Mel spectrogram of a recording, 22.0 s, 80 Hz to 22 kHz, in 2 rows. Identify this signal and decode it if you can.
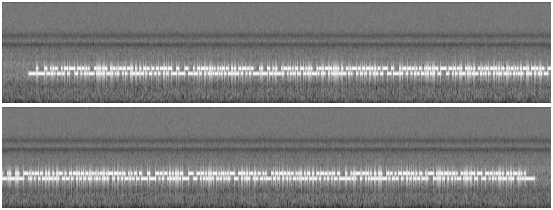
TTY/TDD text telephone tones (45.45 baud Baudot), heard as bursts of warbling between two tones, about 400 Hz shift, 1600 Hz centre. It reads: CBAT XRBD HQLI MVMU YSCU VXCK WNXD YUEI WOVA WSZT GRUS WSFH BMXX CQZU IDDE CWVV NJVO JNRO AWXI LYWU LVKE QXLA PCTS GRZO DUAF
